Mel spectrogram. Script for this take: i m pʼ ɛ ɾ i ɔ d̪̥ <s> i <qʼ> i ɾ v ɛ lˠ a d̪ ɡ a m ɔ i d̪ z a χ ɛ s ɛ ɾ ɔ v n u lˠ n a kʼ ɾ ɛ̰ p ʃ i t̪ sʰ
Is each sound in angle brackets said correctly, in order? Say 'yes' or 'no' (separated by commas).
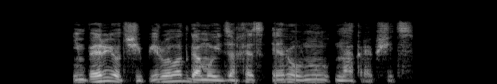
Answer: no, no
